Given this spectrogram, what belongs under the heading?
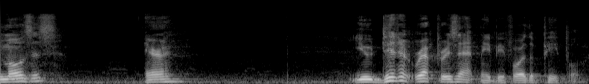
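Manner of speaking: soft, even reproach; a quiet, grave judgment without anger; calm and cool. Acted. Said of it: "God is calm and cool".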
